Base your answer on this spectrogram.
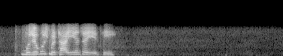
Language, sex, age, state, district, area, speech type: Urdu, female, 18-30, Delhi, North East Delhi, urban, conversation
